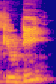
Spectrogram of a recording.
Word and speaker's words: Qt: But first, Qt, pronounced as Qt, this is a cross-platform application development framework for developing GUI.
